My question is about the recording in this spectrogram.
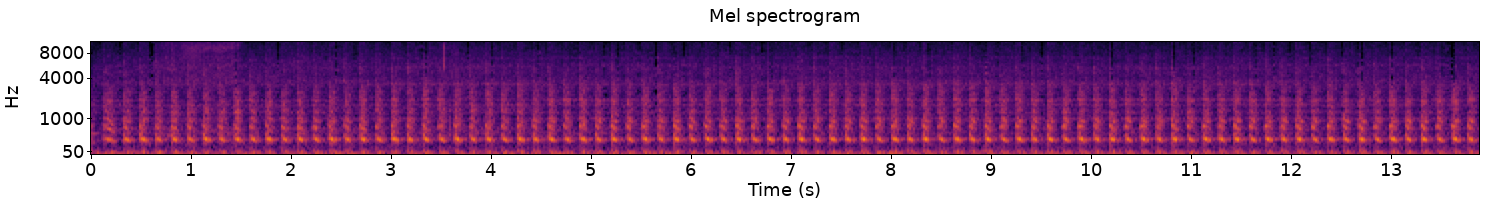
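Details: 1987 VW T3 camper with AHU TDI engine after new fuel pump install: steady cranking about three turns per second, never fires; cause not confirmed.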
